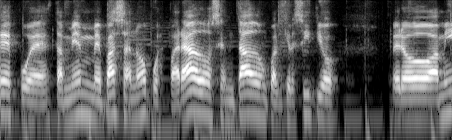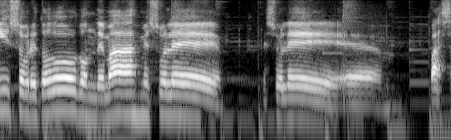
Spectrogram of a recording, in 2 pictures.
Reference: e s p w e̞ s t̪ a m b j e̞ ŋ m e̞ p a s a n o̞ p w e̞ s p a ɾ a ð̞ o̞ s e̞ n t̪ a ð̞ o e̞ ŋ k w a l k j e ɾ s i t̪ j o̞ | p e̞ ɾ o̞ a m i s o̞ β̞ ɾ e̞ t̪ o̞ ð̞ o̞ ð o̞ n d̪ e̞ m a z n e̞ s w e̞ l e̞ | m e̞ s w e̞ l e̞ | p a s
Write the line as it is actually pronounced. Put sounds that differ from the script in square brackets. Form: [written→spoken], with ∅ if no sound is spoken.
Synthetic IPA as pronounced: e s p w e̞ s t̪ a m b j e̞ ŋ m e̞ p a s a n o̞ p w e̞ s p a ɾ a ð̞ o̞ s e̞ n t̪ a ð̞ o e̞ ŋ k w a l k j e ɾ s i t̪ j o̞ | p e̞ ɾ o̞ a m i s o̞ β̞ ɾ e̞ t̪ o̞ ð̞ o̞ ð o̞ n d̪ e̞ m a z [n→m] e̞ s w e̞ l e̞ | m e̞ s w e̞ l e̞ | p a s

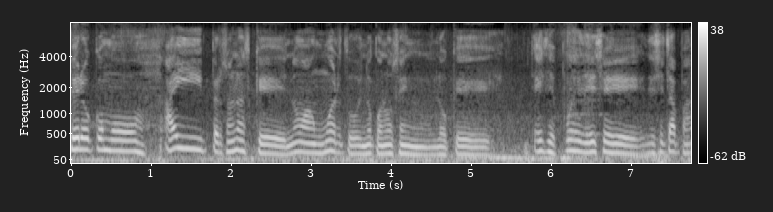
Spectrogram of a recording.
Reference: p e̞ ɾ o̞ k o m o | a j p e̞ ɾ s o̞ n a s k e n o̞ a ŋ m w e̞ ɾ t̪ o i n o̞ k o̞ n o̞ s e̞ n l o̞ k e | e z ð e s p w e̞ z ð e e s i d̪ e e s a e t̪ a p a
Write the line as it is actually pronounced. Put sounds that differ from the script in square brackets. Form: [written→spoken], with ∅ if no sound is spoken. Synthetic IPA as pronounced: p e̞ ɾ o̞ k o m o | a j p e̞ ɾ s o̞ n a s k e n o̞ a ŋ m w e̞ ɾ t̪ o i n o̞ k o̞ n o̞ s e̞ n l o̞ k e | e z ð e s p w e̞ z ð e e s [i→e] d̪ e e s a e t̪ a p a

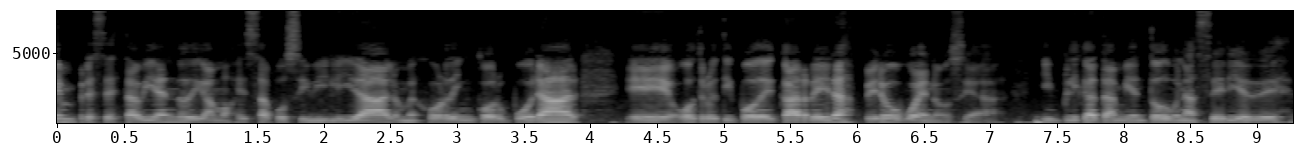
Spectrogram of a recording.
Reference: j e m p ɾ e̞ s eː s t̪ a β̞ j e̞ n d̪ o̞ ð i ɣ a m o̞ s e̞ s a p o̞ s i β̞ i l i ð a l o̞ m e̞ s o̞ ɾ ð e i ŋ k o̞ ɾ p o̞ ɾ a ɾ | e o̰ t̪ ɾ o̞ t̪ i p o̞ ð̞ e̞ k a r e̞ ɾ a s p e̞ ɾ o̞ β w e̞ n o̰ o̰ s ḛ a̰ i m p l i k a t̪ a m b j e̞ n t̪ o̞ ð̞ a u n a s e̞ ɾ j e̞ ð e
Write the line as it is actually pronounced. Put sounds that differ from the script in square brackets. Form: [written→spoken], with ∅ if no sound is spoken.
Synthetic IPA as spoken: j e m p ɾ e̞ s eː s t̪ a β̞ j e̞ n d̪ o̞ ð i ɣ a m o̞ s e̞ s a p o̞ s i β̞ i l i ð a l o̞ m e̞ [s→x] o̞ ɾ ð e i ŋ k o̞ ɾ p o̞ ɾ a ɾ | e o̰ t̪ ɾ o̞ t̪ i p o̞ ð̞ e̞ k a r e̞ ɾ a s p e̞ ɾ o̞ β w e̞ n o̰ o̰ s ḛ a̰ i m p l i k a t̪ a m b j e̞ n t̪ o̞ ð̞ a u n a s e̞ ɾ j e̞ ð e

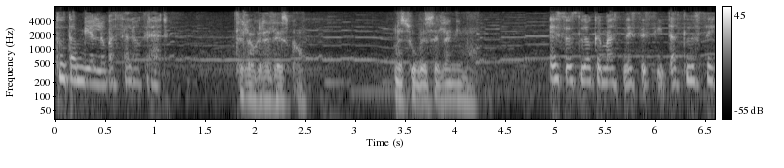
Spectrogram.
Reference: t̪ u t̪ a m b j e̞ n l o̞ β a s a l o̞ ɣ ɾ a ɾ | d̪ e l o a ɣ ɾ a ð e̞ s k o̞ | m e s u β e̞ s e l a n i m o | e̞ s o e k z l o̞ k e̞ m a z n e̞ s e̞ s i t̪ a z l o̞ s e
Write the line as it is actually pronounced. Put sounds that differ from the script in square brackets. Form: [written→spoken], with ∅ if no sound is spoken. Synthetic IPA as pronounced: t̪ u t̪ a m b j e̞ n l o̞ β a s a l o̞ ɣ ɾ a ɾ | [d̪→t̪] e l o a ɣ ɾ a ð e̞ s k o̞ | m e s u β e̞ s e l a n i m o | e̞ s o e [k→∅] z l o̞ k e̞ m a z n e̞ s e̞ s i t̪ a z l o̞ s e

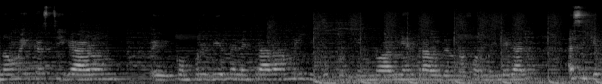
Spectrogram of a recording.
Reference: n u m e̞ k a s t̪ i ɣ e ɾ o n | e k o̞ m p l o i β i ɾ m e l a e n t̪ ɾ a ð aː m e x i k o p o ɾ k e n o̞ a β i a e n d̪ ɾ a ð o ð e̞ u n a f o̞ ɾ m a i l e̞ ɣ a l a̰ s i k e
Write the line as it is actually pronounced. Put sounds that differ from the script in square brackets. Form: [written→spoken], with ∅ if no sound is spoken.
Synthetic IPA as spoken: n [u→o] m e̞ k a s t̪ i ɣ [e→a] ɾ o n | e k o̞ m p [l→ɾ] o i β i ɾ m e l a e n t̪ ɾ a ð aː m e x i k o p o ɾ k e n o̞ a β i a e n [d̪→t̪] ɾ a ð o ð e̞ u n a f o̞ ɾ m a i l e̞ ɣ a l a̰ s i k e

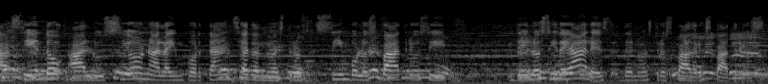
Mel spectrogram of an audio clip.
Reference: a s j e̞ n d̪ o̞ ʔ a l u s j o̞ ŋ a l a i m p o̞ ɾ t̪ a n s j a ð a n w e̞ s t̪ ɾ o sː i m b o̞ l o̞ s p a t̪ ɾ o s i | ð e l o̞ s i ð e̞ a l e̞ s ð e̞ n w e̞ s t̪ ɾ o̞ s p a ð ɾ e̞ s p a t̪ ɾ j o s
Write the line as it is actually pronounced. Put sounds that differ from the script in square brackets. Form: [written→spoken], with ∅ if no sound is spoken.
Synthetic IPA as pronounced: a s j e̞ n d̪ o̞ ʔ a l u s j o̞ [ŋ→n] a l a i m p o̞ ɾ t̪ a n s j a ð [a→e] n w e̞ s t̪ ɾ o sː i m b o̞ l o̞ s p a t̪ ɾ o s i | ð e l o̞ s i ð e̞ a l e̞ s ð e̞ n w e̞ s t̪ ɾ o̞ s p a ð ɾ e̞ s p a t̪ ɾ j o s

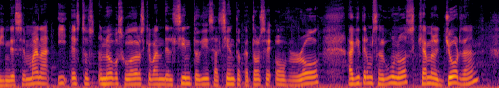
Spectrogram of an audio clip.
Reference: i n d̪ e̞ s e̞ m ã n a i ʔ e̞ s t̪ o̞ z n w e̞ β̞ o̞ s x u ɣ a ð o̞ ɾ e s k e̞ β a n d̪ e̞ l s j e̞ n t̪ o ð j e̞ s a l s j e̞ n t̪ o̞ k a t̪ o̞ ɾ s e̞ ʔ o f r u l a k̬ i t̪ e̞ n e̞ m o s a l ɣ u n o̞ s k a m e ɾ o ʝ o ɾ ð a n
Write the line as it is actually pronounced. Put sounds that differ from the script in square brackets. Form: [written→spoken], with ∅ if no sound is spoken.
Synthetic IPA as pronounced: i n d̪ e̞ s e̞ m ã n a i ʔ e̞ s t̪ o̞ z n w e̞ β̞ o̞ s x u ɣ a ð o̞ ɾ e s k e̞ β a n d̪ e̞ l s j e̞ n t̪ o ð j e̞ s a l s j e̞ n t̪ o̞ k a t̪ o̞ ɾ s e̞ ʔ o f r [u→o] l a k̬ i t̪ e̞ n e̞ m o s a l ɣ u n o̞ s k a m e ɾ o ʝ o ɾ ð a n

